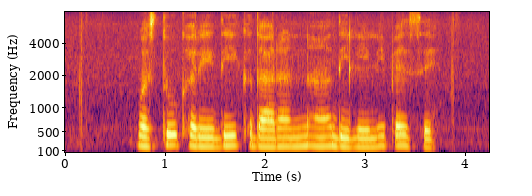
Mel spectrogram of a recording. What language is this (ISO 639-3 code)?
mar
